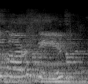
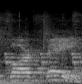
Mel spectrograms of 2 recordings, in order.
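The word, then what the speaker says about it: Barfée: William Barthy. It's Barfay. There's an accent aigu.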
